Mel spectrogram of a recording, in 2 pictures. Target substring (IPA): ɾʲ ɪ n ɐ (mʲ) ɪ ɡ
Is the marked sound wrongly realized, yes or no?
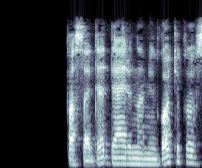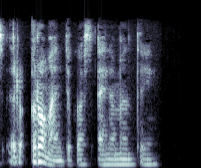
no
